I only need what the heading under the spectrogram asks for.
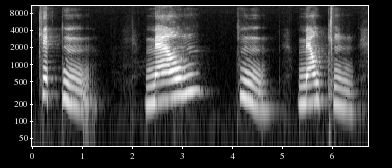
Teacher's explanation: stopping the air somehow when it comes to the tea so I'm bringing the tongue up kit but then I'm releasing the air through my nose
